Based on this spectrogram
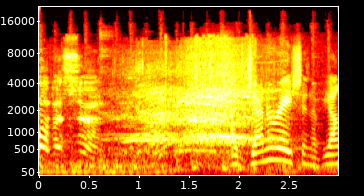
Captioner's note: cheering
